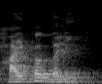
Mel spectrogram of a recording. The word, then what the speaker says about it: hyperbole: Mark my pronunciation, hyperbole.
